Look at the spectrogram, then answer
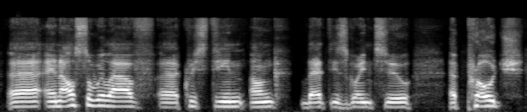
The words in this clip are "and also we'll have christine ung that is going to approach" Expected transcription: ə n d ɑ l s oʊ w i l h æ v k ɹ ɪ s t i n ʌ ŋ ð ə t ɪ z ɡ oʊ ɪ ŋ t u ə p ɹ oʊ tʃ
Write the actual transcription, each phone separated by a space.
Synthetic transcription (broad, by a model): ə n ɑ l s oʊ w i l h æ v k ɹ ɪ s t i n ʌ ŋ ð ə t ɪ z ɡ oʊ ɪ ŋ t u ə p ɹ oʊ tʃ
